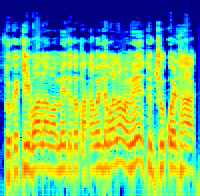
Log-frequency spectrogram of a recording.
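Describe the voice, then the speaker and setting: A man voicing a foul-mouthed, furious middle-aged village father in a comic dub, yelling abuse nonstop. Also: medium pitch, little pitch movement, highs cut off, a little hiss or hum, close to an everyday voice. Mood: angry. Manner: rapid abusive yelling.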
